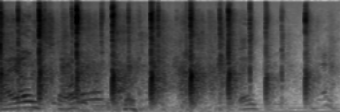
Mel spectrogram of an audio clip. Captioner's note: applause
